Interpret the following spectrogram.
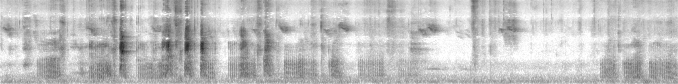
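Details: One-month-old Shih Tzu puppy getting mad, producing a run of short, high yappy barks and growly grunts in quick bursts, loudest in the first four seconds, then quieter squeaky yips toward the end.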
